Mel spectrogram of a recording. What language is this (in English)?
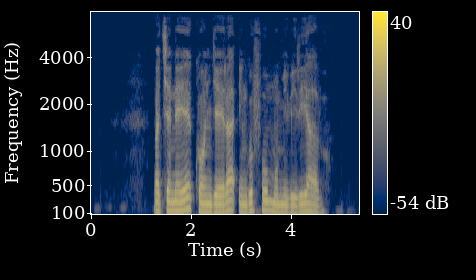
Kinyarwanda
